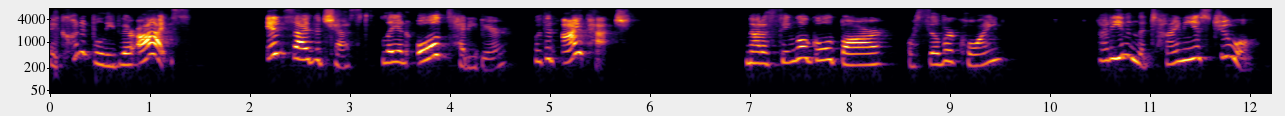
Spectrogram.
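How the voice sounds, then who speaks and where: A woman teacher reading a children's story aloud with expressive narration. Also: high-pitched, measured pace.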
